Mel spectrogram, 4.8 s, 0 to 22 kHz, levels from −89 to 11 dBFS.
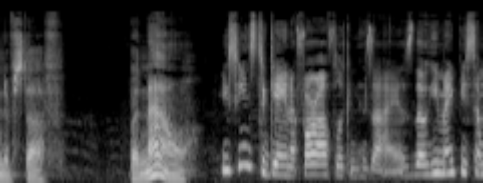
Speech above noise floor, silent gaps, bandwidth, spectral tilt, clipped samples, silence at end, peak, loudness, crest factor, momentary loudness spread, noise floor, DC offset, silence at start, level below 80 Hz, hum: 45 dB; none; 16.5 kHz; -3.5 dB/octave; under 0.1%; 0 s; -2 dBFS; -20 LUFS; 18 dB; 12 LU; -65 dBFS; under 0.1%; 0 s; -66 dBFS; none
